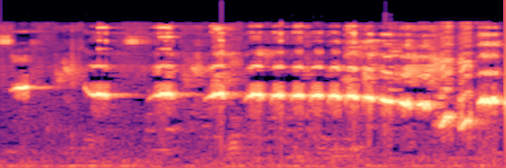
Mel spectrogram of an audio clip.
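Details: Lure song of a white-rumped shama, used to set other shamas singing: clear whistled notes, first spaced, then repeated rapidly about three per second on one pitch, sliding lower toward the end.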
